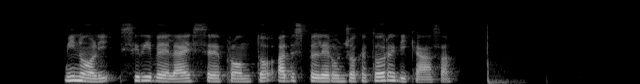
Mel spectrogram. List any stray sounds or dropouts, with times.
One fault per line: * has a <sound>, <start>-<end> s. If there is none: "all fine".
* has a thud, 4.9-5.3 s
